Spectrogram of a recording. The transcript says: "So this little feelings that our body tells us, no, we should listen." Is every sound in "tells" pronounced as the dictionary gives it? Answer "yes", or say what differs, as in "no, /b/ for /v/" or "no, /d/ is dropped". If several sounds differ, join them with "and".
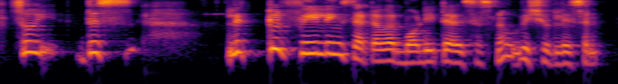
no, /s/ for /z/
